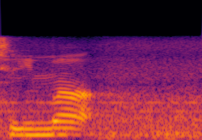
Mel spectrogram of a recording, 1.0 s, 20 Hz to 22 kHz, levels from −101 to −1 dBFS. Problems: low volume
